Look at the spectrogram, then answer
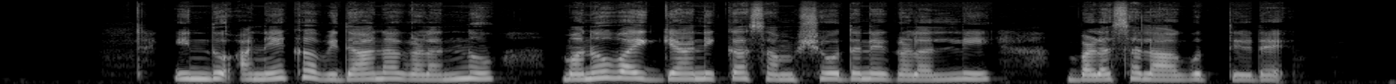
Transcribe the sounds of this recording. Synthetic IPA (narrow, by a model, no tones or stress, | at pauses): ind̪uʔɐnɛːkɐʋid̪ʱaːnɐɡɐɭɐnːu | mɐnɔʋɐjɡjaːnikɐsɐmʃɔːd̪ʱɐnɛɡɐɭɐlːi | bɐɭɐsɐlaːɡut̪ːid̪e̞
